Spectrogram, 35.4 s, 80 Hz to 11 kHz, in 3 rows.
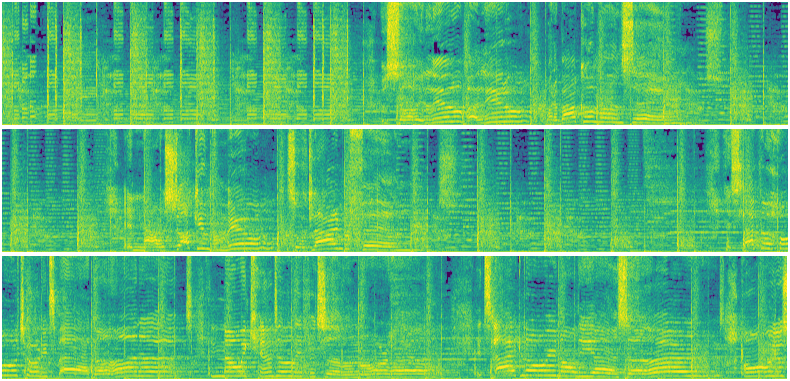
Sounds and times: Music: 0:00.0 - 0:35.3.

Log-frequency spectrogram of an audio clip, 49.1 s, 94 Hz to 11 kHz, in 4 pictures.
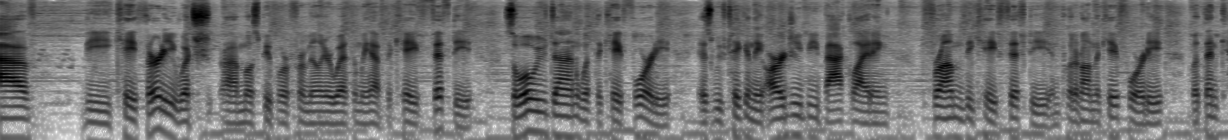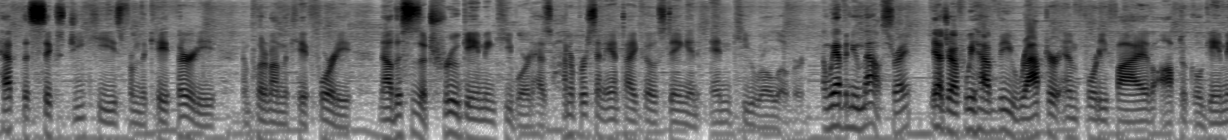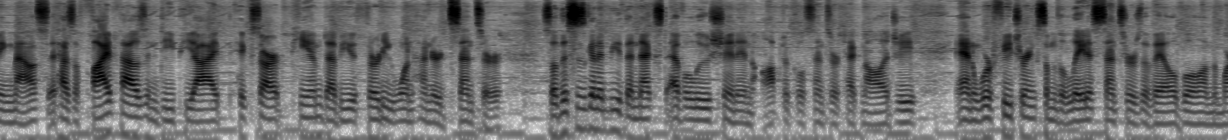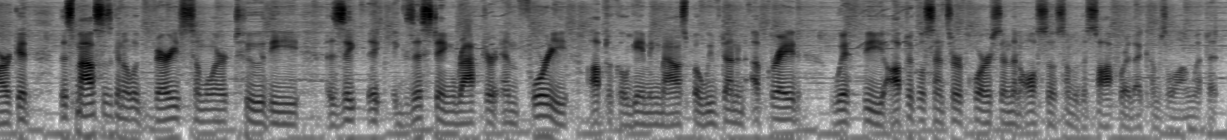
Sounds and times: Music: 0:00.0 - 0:49.1
Speech: 0:00.0 - 0:49.1.

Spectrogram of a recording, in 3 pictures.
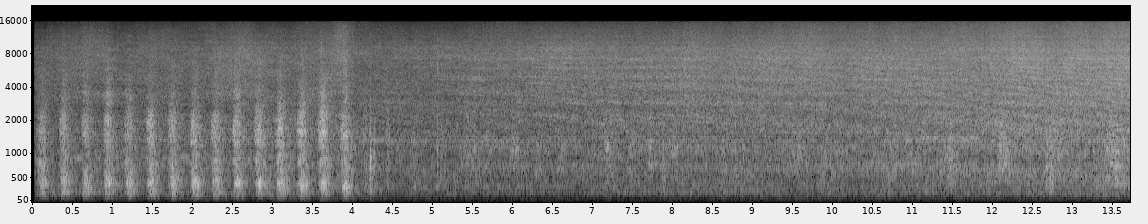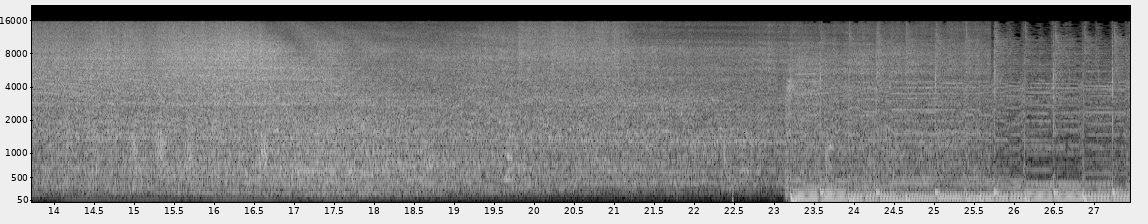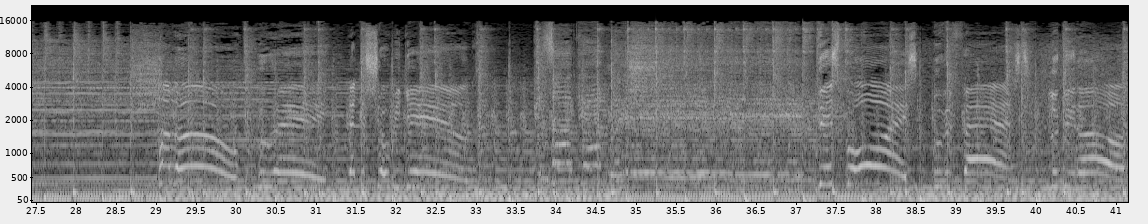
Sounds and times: Hiss: 0:00.0 - 0:29.0, 0:34.7 - 0:37.2
Train: 0:00.0 - 0:41.1.

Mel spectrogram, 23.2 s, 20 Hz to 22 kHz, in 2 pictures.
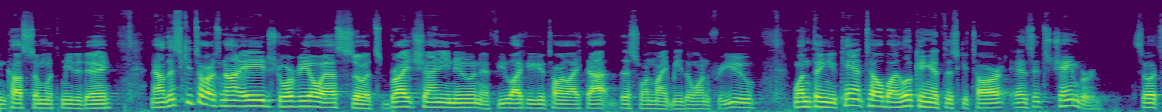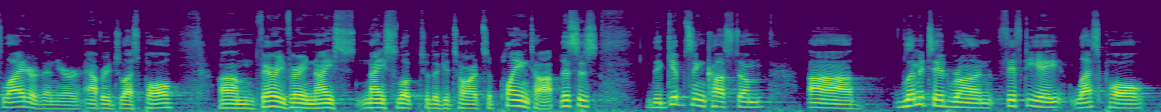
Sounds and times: Speech: 0:00.0 - 0:23.2.

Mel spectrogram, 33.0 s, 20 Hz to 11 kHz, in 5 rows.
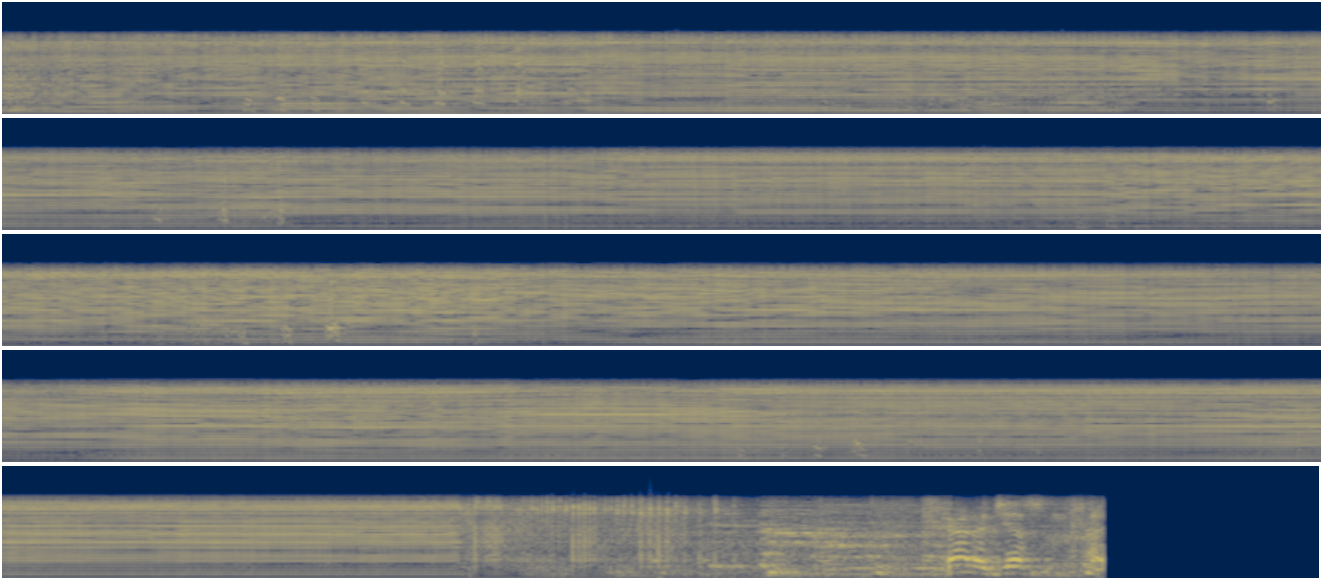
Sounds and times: Speech: 0:31.0 - 0:31.9.

